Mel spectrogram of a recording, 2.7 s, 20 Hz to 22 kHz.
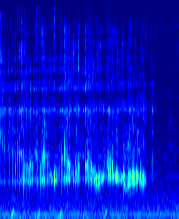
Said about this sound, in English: So, let me get this opened up. And give it a little pour. Coincidentally, this is also milled to 60%.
